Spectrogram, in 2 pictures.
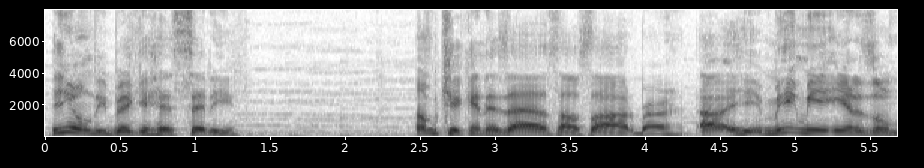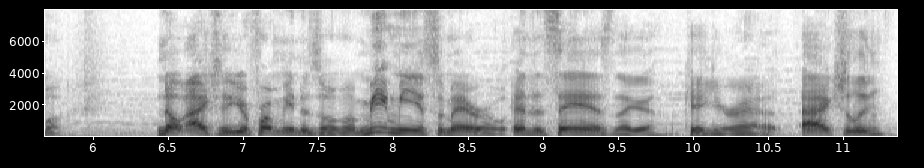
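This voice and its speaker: Animated young American man streaming games. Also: on the high side, fairly quick, faint music behind. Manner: joking, slangy, profane, addresses chat. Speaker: gaming streamer. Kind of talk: casual live gameplay commentary.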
